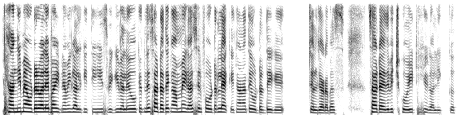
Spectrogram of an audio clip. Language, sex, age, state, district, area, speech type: Punjabi, female, 30-45, Punjab, Amritsar, urban, spontaneous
